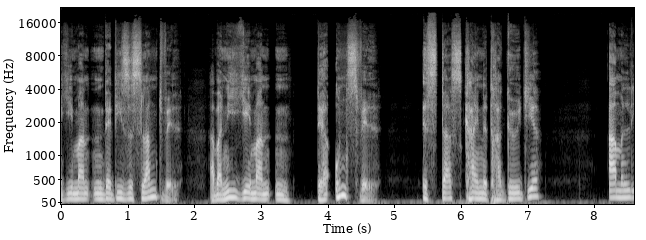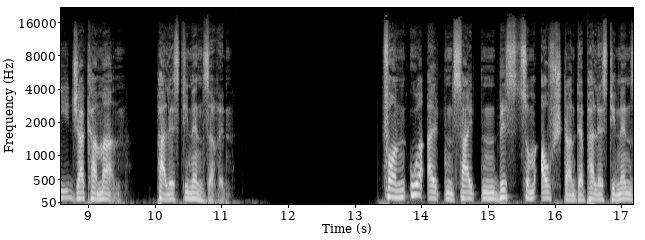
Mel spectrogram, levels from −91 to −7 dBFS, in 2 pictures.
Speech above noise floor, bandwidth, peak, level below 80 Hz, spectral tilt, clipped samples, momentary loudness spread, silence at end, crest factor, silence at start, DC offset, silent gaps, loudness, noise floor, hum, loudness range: 65 dB; 18.5 kHz; -4 dBFS; -46 dBFS; -4 dB/octave; under 0.1%; 8 LU; 0 s; 20 dB; 0 s; under 0.1%; none; -22 LUFS; -87 dBFS; none; 6 LU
